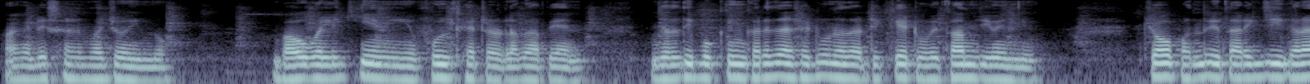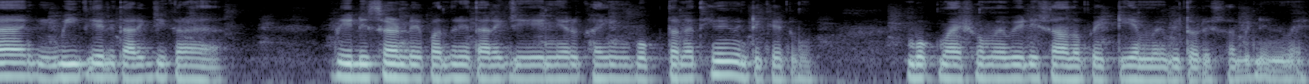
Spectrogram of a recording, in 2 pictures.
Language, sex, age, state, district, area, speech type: Sindhi, male, 18-30, Gujarat, Kutch, rural, spontaneous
